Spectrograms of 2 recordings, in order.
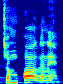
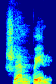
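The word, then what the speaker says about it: champagne: अब देखने में तो ऐसा लग रहा है चंपा गने इस तरीके का कुछ लिखा हुआ है बट the correct pronunciation is शैंपेन वही जो बोतल खोली जाती है दैट इज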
